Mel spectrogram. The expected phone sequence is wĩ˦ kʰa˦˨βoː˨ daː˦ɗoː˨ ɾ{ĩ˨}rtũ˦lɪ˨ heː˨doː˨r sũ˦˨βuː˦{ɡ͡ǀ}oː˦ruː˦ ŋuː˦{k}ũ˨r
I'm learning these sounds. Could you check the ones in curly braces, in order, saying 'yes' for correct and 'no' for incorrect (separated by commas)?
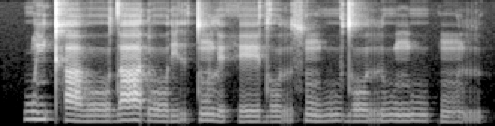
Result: no, no, yes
